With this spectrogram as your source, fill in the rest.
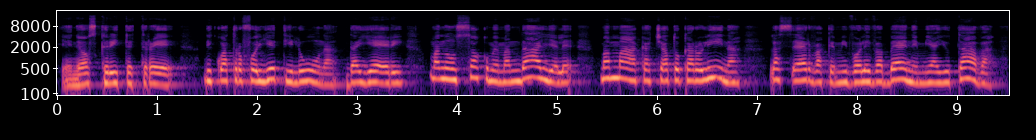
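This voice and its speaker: A woman reading an audiobook and voicing a lovesick, melancholy young schoolgirl in a soft, breathy voice. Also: medium pitch, steady tone, normal speed, hardly any pauses, natural voice. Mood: sad, lovesick. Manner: sad and dreamy.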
